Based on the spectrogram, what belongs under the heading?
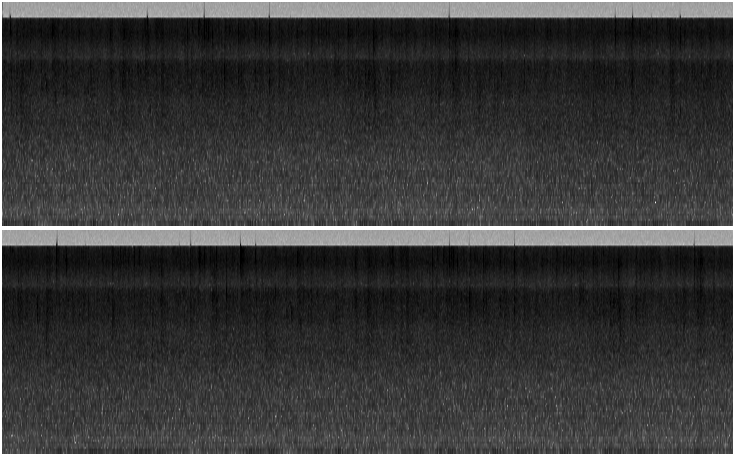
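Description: Steady rain falling on a clay tile roof and garden foliage: an even hiss flecked with the small ticks of individual drops.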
